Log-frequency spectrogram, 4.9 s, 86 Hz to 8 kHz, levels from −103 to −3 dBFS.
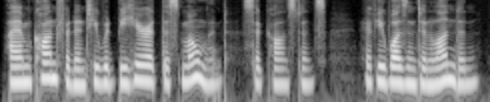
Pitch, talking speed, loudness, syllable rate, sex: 205 Hz, 210 wpm, -19 LUFS, 5.7 syllables/s, female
